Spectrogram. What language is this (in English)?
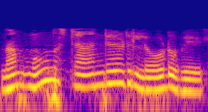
Malayalam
